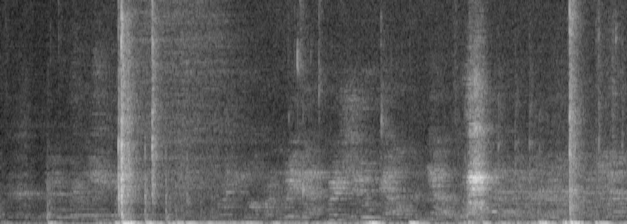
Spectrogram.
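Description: Handling noise from a camera being moved on a clamp-on camera mount: a run of low bumps and rustles, with a sharp knock about a second in and another near the end.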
